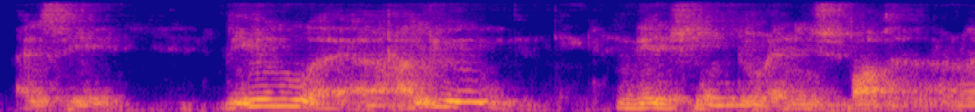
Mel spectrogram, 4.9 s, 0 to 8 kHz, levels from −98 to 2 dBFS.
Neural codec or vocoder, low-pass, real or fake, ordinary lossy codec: codec, 16 kHz, 4.8 kbps, FACodec; 7.2 kHz; fake; none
